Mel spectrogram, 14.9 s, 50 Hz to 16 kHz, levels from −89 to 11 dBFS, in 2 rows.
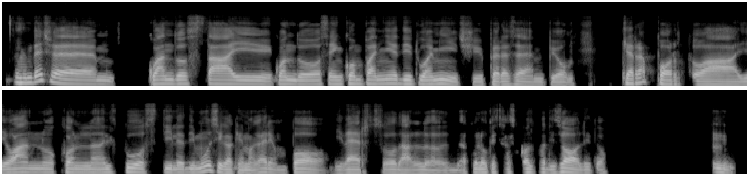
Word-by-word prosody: Invece, 165 - +3
ehm, 120 -1 -3 0.3
quando 135 0 +1
stai 125 -3 +1
quando 120 -1 +1
sei 125 +1 -2
in - - -1
compagnia 135 +2 +1
dei 130 -1 +1
tuoi 120 +1 +1
amici, 110 -6 -1
per 105 - 0
esempio, 100 -3 -1 0.5
che 150 - +3
rapporto 120 -8 0
hai 105 -1 +2
o 110 - +3
hanno 115 -1 +1
con 110 0 0 0.3
il 110 - -2
tuo 125 -4 +2
stile 110 -1 -2
di 115 0 -1
musica 125 -5 +2
che 95 - -4
magari 95 +6 0
è - - -5
un 95 -1 -8
po' 105 -4 +1
diverso 100 +2 -2
dal 95 -3 -2
da 90 0 -6
quello 110 +2 +1
che 110 +1 -2
si 105 - -15
ascolta 110 +2 -2
di 105 -1 -3
solito? 100 -5 +1 1.0
Mh. 115 -7 0
115 Hz, 155 wpm, -24 LUFS, 105-125 Hz, 1.0 s, Invece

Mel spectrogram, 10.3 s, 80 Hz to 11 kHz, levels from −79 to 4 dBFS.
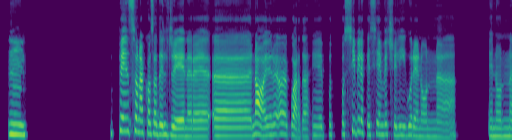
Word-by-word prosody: Mh. 235 -2 +4 1.8
Penso 305 -1 +3
una 270 -2 +5
cosa 250 -1 -1
del 225 0 +1
genere. 185 -2 +2
Ehm, 195 0 +1
no, 240 -4 +6
in 205 +2 -1
re 230 +2 -1
ehm, 230 - -5
guarda, 180 -5 -2
ehm, 205 -1 -8
pot 220 +1 -11
possibile 270 +3 -3
che 225 -2 -5
sia 220 +2 -5
invece 230 0 -5
ligure 205 -1 -2
e - - -1
non 175 -1 -8 1.1
e 190 - -5
non 185 0 -3
210 Hz, 135 wpm, -18 LUFS, 195-235 Hz, 1.8 s, no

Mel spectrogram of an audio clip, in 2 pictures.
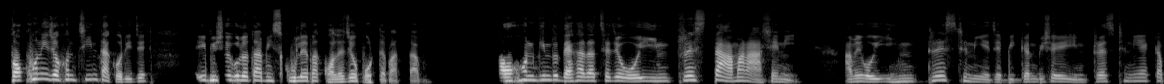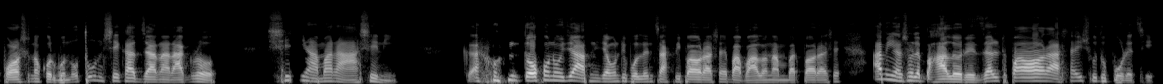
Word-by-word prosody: তখনই 245 +7 +5
যখন 220 +1 +4
চিন্তা 225 0 0
করি 125 0 +1
যে 150 - 0 0.6
এই 205 - 0
বিষয়গুলো 200 0 +3
তো - - +5
আমি 175 -1 -3
স্কুলে 160 +3 +2
বা 170 - +2
কলেজেও 130 +7 +3
পড়তে - - -1
পারতাম। - - -6 0.8
তখন 170 +5 +7
কিন্তু 205 0 +1
দেখা 175 +3 +4
যাচ্ছে 170 +1 -1
যে - - +3
ওই 150 +1 +3 0.2
interest-টা 190 +7 -1
আমার 175 +1 +1
আসেনি। 130 -4 -8 0.5
আমি 130 +4 -2
ওই 130 - +1 0.2
interest 140 +9 -5 0.2
নিয়ে 120 -3 -7
যে - - -4
বিজ্ঞান 120 +4 -6
বিষয়ে 135 +3 -4
interest 140 +6 -9
নিয়ে 160 +1 -9
একটা 160 +1 -7
পড়াশোনা 120 +4 +2
করব, 100 - -1
নতুন 190 +2 -7
শেখার 155 -3 +1
জানার 115 -2 +3
আগ্রহ। 130 +5 -2 0.7
সেটি 195 0 -8
আমার 150 +2 -1 0.2
আসেনি। 110 - -7 0.8
কারন 185 -3 -1 0.3
তখন 175 +4 +8
ওই - - -1
যে - - +4
আপনি 155 - -7
যেমনটি 140 +2 -2
বললেন 130 +1 -3
চাকরি 120 +3 -2
পাওয়ার 115 -1 +5
আশায় 120 +3 -7
বা - - +5
ভালো 100 +1 +2
number 100 0 -3
পাওয়ার 105 0 +1
আশায়, 135 +6 -12 0.4
আমি 235 -2 +2
আসলে 175 +1 0 0.2
ভালো 125 0 +5
result 150 +10 -1
পাওয়ার 160 0 +6
আশায় 165 0 -10
শুধু 155 -2 -6
পড়েছি। 95 -2 -7
150 Hz, 170 wpm, -22 LUFS, 125-175 Hz, 0.8 s, তখন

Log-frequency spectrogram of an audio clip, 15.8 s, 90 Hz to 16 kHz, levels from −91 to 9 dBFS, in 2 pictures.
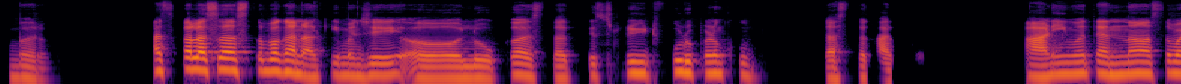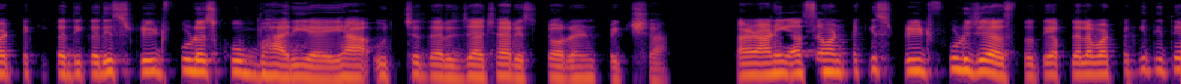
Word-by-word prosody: बरं. 135 -4 -6 0.7
आजकाल 210 +3 +5
असं 220 +1 +7
असतं 215 -1 -1
बघा 200 -2 +6
ना, 150 -5 +2
की 160 +4 -10
म्हणजे 160 +1 -1
अ, 130 -2 +1
लोकं 135 +5 -1
असतात 135 -1 -5
ते - - -6
स्ट्रीट 175 +4 -3
फूड 195 -1 +2
पण 175 0 +2
खूप 155 -4 -11 0.4
जास्त 130 0 -4
खातात. - - -7 0.7
आणि 150 +2 +3
मग 175 +1 0
त्यांना 175 0 +3
असं 175 +1 -3
वाटतं, 175 -1 0
की 175 -1 -32
कधी-कधी 175 +2 0
स्ट्रीट 195 0 -2
फूडच 195 -2 +3
खूप 190 -4 -1
भारी 145 -3 +1
आहे 130 -1 0
या 145 +1 +2
उच्च 155 +2 -7
दर्जाच्या 145 +1 0
रेस्टॉरंटपेक्षा 130 -3 -5 0.5
कारण 165 +1 +3
आणि 170 +2 +4
असं 180 +3 0
म्हणतात, 195 -1 0
की 225 - -4
स्ट्रीट 205 -2 -1
फूड 225 -2 +3
जे 200 -1 +2
असतं 155 -2 0
ते 170 - 0
आपल्याला 170 +1 0
वाटतं, 175 +2 -2
की 225 - -7
तिथे 215 +1 -3
170 Hz, 185 wpm, -26 LUFS, 145-190 Hz, 0.7 s, असं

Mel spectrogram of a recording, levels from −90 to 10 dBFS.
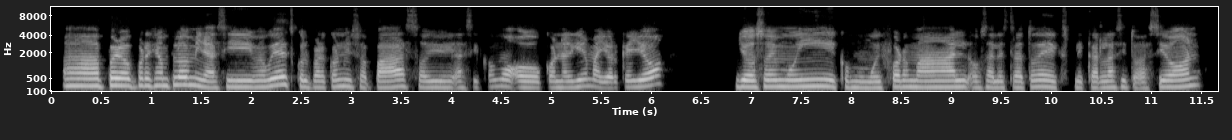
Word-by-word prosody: Ah, 235 -1 +4
pero, 245 -3 +6
por 245 - -2
ejemplo, 245 +3 +2
mira, 215 -7 +1
si 205 +1 0
me 200 +1 -2
voy 230 +5 +4
a 270 - +7
disculpar 200 -7 -3
con 210 +4 -4
mis 215 -3 -4
papás, 195 +2 0
soy 195 -1 -4
así 190 0 -10
como 210 +2 -4
o 190 -1 +1
con 195 0 -5
alguien 210 +4 -3
mayor 185 -3 -2
que 200 0 -4
yo, 260 +7 +3 0.7
yo 210 -1 +3
soy 215 +1 0
muy 215 0 +1
como 195 -1 -5
muy 185 0 -3
formal, 200 0 +1
o 190 0 -7
sea, 190 0 -4
les 190 -1 -5
trato 190 +1 -4
de 210 -1 +1
explicar 190 -1 -6
la 195 0 -2
situación, 205 +5 -2
205 Hz, 185 wpm, -21 LUFS, 195-220 Hz, 0.7 s, a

